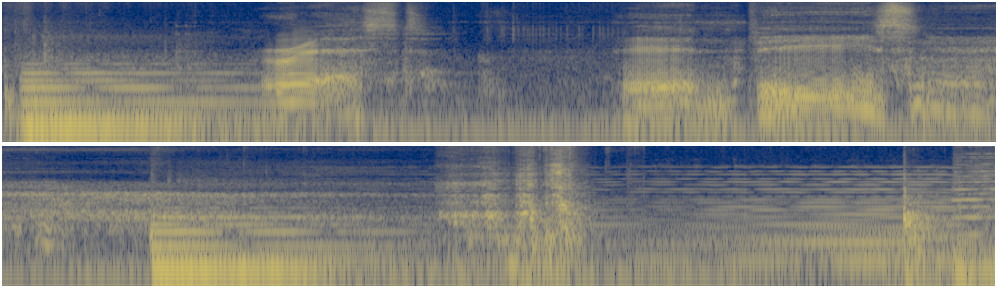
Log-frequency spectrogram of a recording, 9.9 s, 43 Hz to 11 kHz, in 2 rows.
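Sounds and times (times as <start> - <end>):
organ music: 0.0 - 1.5, 5.8 - 9.9.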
